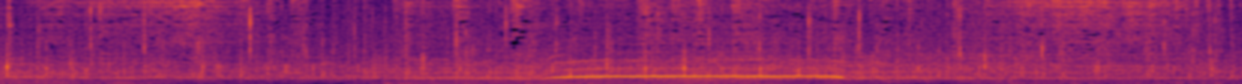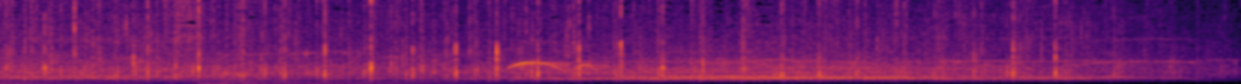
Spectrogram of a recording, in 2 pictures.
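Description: Concert audience applauding, cheering and whistling as a live rock band's song ends, the band's last notes ringing under the crowd and dying away about ten to twelve seconds in. A loud, steady whistle from someone in the crowd lasts about two seconds, starting about four seconds in, and a shorter whistle comes near twelve seconds. The crowd noise fades near the end.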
